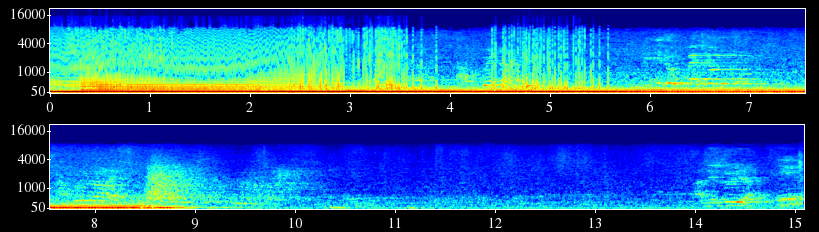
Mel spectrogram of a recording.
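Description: A man speaks with animation, heard in a large echoing room.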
